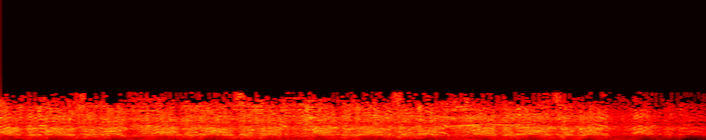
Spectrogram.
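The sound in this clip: A large crowd gathered by a New Year tree in Turkmenistan cheers and shouts in acclaim, a loud, continuous wall of many voices that holds steady before easing slightly at the end.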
